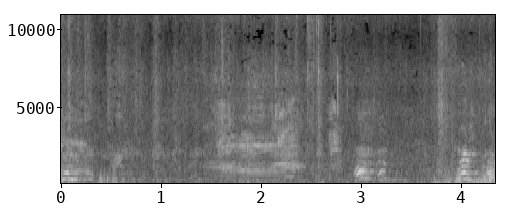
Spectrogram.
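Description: Farm animal calls: a few short pitched cries, one near the start, a longer one around the middle and a short rising one about three seconds in.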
